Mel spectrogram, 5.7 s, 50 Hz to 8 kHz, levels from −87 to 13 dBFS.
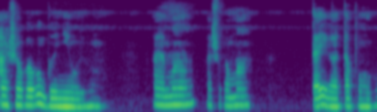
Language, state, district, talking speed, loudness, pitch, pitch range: Idu Mishmi, Arunachal Pradesh, Lower Dibang Valley, 105 wpm, -19 LUFS, 180 Hz, 160-190 Hz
